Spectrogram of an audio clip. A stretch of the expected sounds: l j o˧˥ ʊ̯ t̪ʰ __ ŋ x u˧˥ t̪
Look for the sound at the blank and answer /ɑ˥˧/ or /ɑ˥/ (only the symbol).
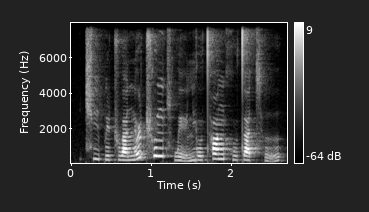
ɑ˥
